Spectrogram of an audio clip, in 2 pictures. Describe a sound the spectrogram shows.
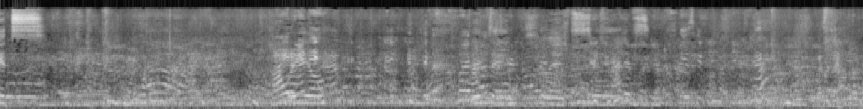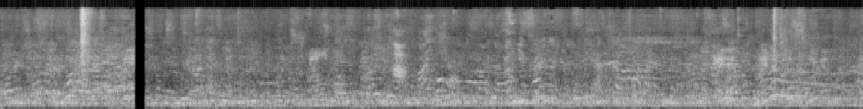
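A crowd of people chatter in the background.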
